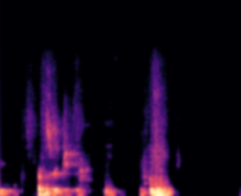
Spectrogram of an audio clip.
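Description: A woman speaks into a microphone in a reverberant hall.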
